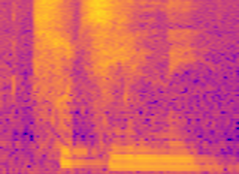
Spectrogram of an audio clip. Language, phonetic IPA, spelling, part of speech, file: Ukrainian, [sʊˈt͡sʲilʲnei̯], суцільний, adjective, Uk-суцільний.ogg
- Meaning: 1. solid, integral, entire, all-in-one 2. continuous 3. complete, sheer, absolute, pure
